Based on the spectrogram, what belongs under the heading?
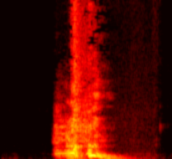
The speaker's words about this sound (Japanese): くしゃみが出た。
